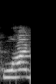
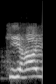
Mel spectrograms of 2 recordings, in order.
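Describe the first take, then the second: First: The first vowel is a short u. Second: The first vowel is a short i. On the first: "किहा या कुहा नहीं पढ़ा" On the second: "किहा या कुहा नहीं पढ़ा"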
